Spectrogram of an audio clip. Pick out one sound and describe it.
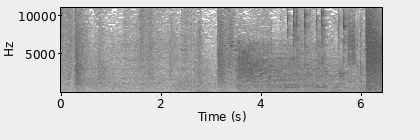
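Game sword hits clang and thud.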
